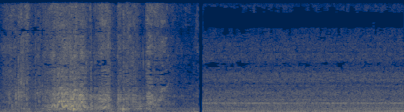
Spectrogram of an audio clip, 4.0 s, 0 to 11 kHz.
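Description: Rustling and scraping of hands handling the unpacked induction cooker and its plastic packaging. After a sudden cut about halfway, the Pensonic PIC-2005X induction cooker runs under a pot: a steady fan hum with a thin, steady tone over it.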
